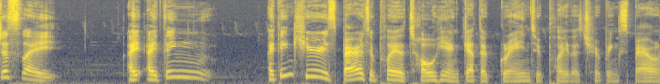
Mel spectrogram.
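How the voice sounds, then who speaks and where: Someone with a non-native accent speaks at a fairly slow pace on a very clean recording with a silent background. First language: not English. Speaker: board game stream host and commentator. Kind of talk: live game commentary.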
